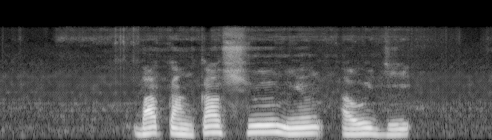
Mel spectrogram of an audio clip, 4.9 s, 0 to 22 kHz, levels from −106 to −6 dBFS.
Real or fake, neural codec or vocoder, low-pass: fake; codec, 24 kHz, 3.1 kbps, DualCodec; 10.8 kHz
